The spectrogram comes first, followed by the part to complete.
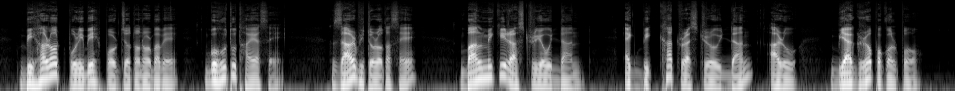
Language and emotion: Assamese, neutral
